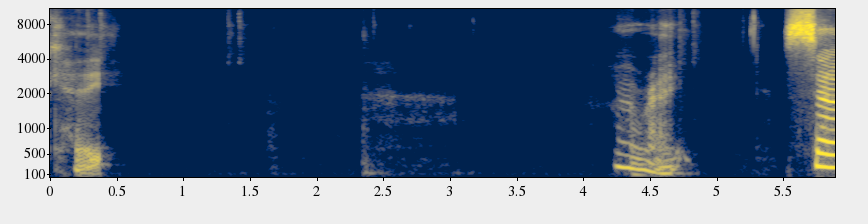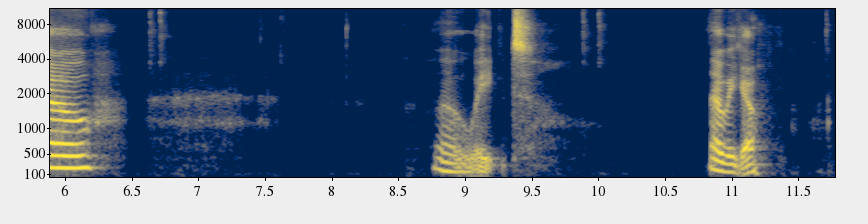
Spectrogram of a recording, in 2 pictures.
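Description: A woman speaks in short bursts over an online call.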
